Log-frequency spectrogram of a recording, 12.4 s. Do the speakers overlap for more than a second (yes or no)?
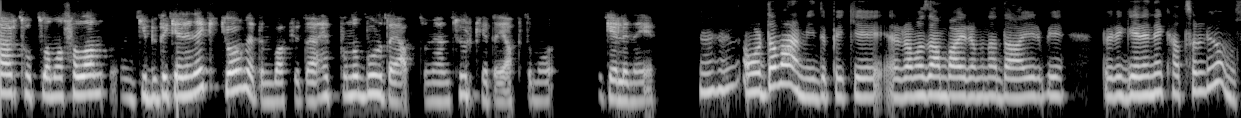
no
